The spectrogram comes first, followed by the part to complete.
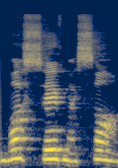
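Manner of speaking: put-on benevolent, kindly old king voice. A player picturing a nice old bearded king voices him: old benevolent king voice. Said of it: "I picture this nice old bearded man".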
